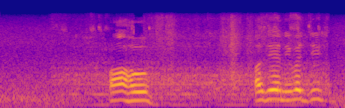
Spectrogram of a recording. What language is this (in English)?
Punjabi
